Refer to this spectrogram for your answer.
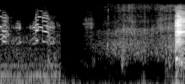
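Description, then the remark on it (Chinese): Gull-like honking calls open the scene at the seaside, then a soft watery hush, ending in one loud burst of water being splashed at someone in the shallow sea water. “别往我身上泼水，讨厌！”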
